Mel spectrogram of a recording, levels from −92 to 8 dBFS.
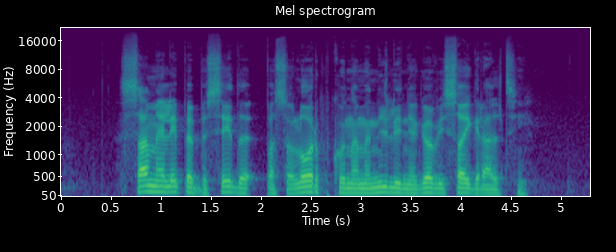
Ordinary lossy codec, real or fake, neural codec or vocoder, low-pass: none; fake; vocoder, 44.1 kHz, 128 mel bands every 256 samples, BigVGAN v2; 19.8 kHz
